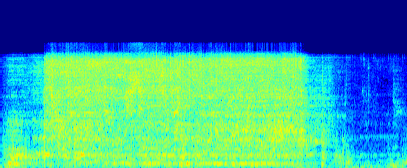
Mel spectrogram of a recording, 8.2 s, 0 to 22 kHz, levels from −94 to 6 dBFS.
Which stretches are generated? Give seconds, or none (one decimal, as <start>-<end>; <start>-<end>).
0.0-2.1; 2.5-4.5; 5.8-7.2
